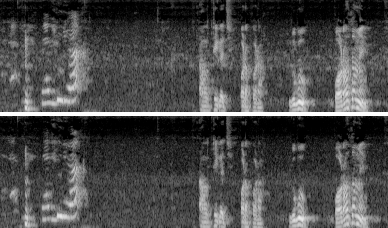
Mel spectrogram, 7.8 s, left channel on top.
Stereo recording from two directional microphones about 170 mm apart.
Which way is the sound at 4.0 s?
10° right (ahead or behind).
